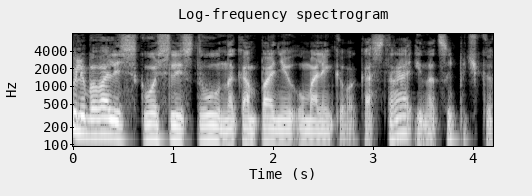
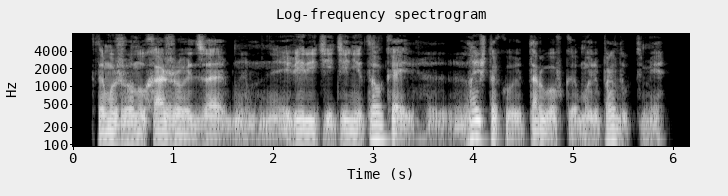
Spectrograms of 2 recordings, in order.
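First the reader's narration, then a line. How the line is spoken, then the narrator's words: Whisper. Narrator (Russian): Сибилла прошептала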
